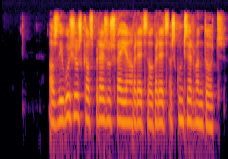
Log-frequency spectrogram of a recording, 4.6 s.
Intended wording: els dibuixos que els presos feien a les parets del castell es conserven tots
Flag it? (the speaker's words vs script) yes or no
yes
